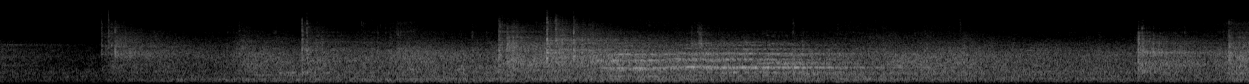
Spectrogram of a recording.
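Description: Hockey sticks clack sharply against the puck.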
